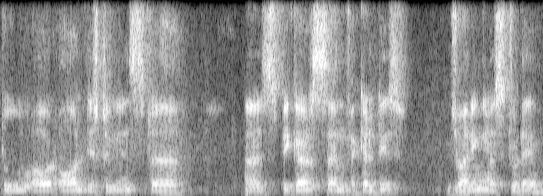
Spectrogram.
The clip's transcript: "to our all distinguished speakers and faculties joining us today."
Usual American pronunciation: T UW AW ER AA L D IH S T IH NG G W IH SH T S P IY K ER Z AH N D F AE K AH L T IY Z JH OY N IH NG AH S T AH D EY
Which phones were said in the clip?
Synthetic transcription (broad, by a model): T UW AW ER AA L D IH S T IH G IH S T S P IY K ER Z AH N D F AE K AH L T IY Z JH OY N IH NG AH S T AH D EY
